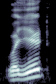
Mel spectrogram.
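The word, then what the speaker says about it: budget: अगली मैंने लिखी है बी यू डी जी ई टी इसमें भी जी के पहले डी है तो यहां भी हमारा जो डी है वह साइलेंट रहेगा साइलेंट क्या लिखा है वजेट आया वस्क इस तरह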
